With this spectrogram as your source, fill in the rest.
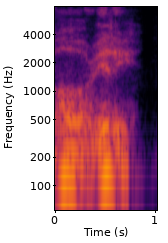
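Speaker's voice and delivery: quick, soft put-on Japanese accent. Retelling a conversation with a man who had a thick Japanese accent, imitating a Japanese accent. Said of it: "Sorry for the Japanese accent".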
